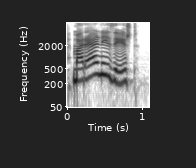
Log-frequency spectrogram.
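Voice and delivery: high, indignant interjection; bristling. A narrator's reading. Woman talked over by two men, bristling protest. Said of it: "borzoltam a sertéimet".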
